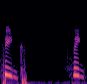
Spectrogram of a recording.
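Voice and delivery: "think" opening on a voiceless TH; unvoiced TH. Shown as a demonstration. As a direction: model "think" slowly word by word, TH as pure air. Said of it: "will be pronounced as unvoiced sound".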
